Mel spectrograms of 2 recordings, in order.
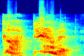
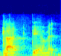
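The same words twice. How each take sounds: First: Sudden high, loud yell of "God damn it!"; explosive cry of pain and anger; pained shout. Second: Breathy, much softer "God damn it."; hushed dismayed curse; whispered curse. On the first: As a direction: bellow it as the punch lands. Retold reaction to being punched. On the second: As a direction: mutter it under your breath as it dawns on him. Quietly realizing his mistake. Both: Retold or imitated.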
